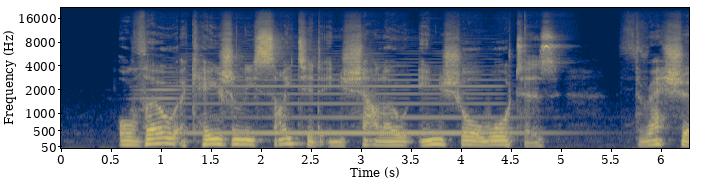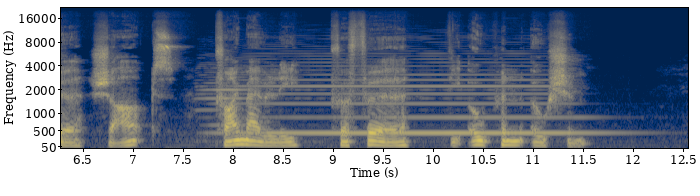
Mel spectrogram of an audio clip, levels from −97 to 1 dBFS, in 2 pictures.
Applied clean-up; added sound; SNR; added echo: none; Bowed string instrument; 11 dB; none.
